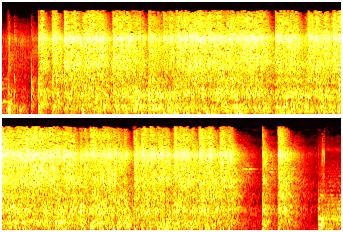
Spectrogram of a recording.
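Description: A long string of firecrackers going off in a dense, rapid run of bangs for about eight seconds. It thins out near the end to a few last separate bangs.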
